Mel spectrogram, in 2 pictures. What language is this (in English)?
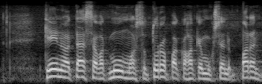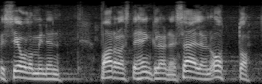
Finnish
